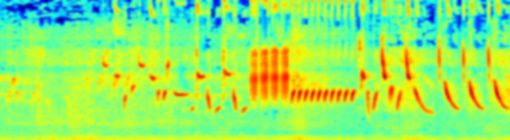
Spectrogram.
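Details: Stimulation song from a singing European goldfinch mule hybrid in training: scattered high chirps and slurred notes, then a fast even trill. Looping down-slurred whistles follow over a noticeable low background rumble.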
